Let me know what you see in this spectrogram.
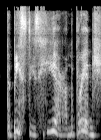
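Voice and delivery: put-on whisper. Retelling a scene where someone calls the captain, imitating a whisper. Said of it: "He's whispering".

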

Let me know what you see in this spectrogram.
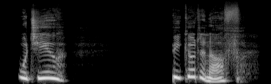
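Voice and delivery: very high, breathless, out-of-breath panting. After running a little further, she asks the king to stop, panting. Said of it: "Alice panted out".

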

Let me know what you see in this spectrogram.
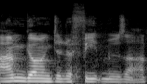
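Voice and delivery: ordinary talk

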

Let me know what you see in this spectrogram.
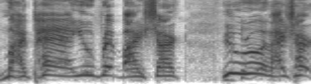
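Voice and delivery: shrill, very high, lunatic-sounding yelling. Acting out Nicolas Cage in an insane film scene, Nicolas Cage yelling like a lunatic. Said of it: "just yelling like a fucking I, lunatic".

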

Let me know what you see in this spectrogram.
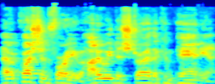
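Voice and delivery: dead-serious yell, not threatening. In the role-play, a character yells up the stairs: serious, non-threatening yell. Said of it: "yell up the stairs in a serious but not a threatening voice".

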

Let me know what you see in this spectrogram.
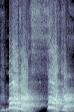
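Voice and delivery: very loud, very shrill, high-pitched yell. Retelling a voice actor swearing at someone: imitating someone yelling. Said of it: "was he actually yelling that".

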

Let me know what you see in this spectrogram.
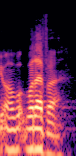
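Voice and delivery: meek, resigned tone.

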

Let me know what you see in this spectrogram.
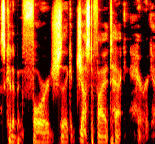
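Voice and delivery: half-hearted stage whisper. Narrating a man leaning over to someone next to him, barely lowered voice. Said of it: "not really trying to lower his voice that much".

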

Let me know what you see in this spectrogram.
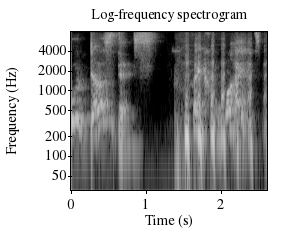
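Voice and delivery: mocking, incredulous voice pitched way up in disbelief. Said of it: "I'm thinking to myself".

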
